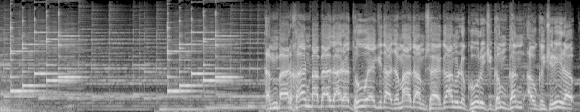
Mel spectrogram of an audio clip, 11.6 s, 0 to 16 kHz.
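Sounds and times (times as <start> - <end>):
electronic ringtone for an incoming telephone call: 0.2 - 2.3, 3.3 - 5.2
speech: 5.8 - 11.5.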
